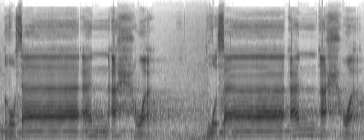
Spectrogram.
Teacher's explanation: idhar dengan tanwin bertemu dengan hamzah atau dengan yang lainnya, maka tetap ada dengung sedikit, ada aliran sedikit.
